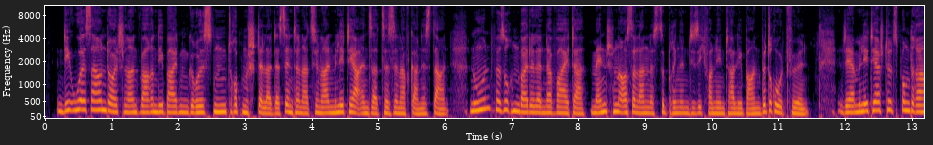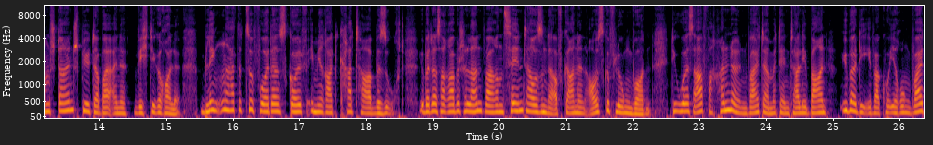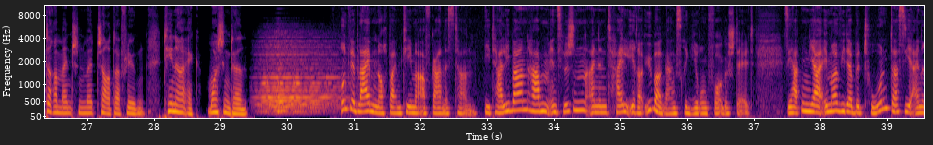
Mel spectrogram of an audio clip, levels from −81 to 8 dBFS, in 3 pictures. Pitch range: 165-215 Hz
